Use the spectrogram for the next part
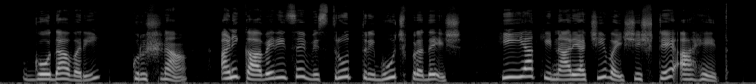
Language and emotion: Marathi, neutral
